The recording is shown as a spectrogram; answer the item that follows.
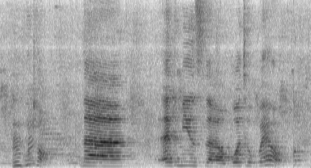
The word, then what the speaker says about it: hutong: Mongolian people pronounce this word very short and very quick as Hutong. Hutong.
